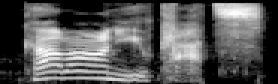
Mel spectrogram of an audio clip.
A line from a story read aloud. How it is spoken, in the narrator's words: growled the Anubis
